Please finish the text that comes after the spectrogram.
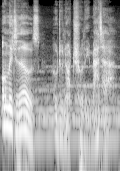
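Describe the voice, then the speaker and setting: A man playing grave conspirators plotting, in a tense, deliberate and theatrical dramatic reading of video game dialogue. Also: sits low, big pitch swings, over music. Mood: conspiratorial, grave. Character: two grave conspirators, a cold schemer and a doubting recruit.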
